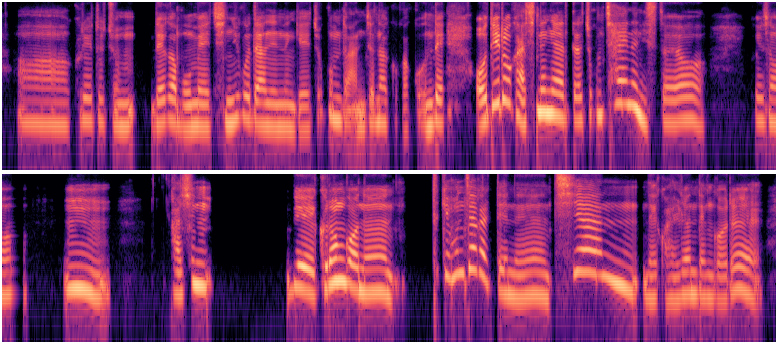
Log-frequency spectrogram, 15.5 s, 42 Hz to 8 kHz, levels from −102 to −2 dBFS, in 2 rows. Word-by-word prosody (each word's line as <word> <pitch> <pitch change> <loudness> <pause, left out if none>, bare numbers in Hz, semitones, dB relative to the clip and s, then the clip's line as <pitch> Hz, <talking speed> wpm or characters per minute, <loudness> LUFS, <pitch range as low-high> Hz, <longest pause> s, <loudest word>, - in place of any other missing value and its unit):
아 180 -1 -8
그래도 195 -1 -9
좀 170 -2 -6 0.2
내가 190 +2 -1
몸에 165 -1 -3
지니고 205 +4 +1
다니는 165 -3 -2
게 150 +1 -7
쪼끔 225 +1 -6
더 - - -7
안전할 185 -1 -5
것 - - -29
같고. 145 - -13
그런데 170 +4 -1 0.3
어디로 335 - +5
가시느냐에 245 - +5
따라 205 -1 -4
쪼끔 235 +2 -3
차이는 330 -2 +3
있어요. 190 -1 0 0.5
그래서 195 -1 -5 0.5
음. 225 -4 0 0.6
가시는 240 +7 +4 0.8
네 225 -4 +4
그런 270 +9 +5
거는 205 -5 +1 0.4
특히 335 - -3
혼자 365 +5 +2
갈 340 -7 0
때는 185 -3 -5
치안에 335 - +4 0.2
관련된 175 +2 -7
거를 190 +4 -4
195 Hz, 285 characters per minute, -22 LUFS, 180-235 Hz, 0.8 s, 어디로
